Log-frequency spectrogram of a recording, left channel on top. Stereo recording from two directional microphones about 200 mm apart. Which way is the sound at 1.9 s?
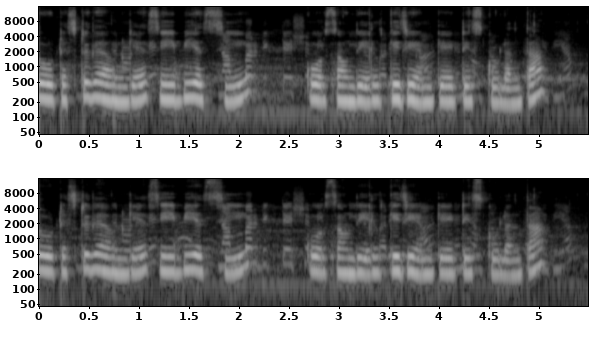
30° right (ahead or behind).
